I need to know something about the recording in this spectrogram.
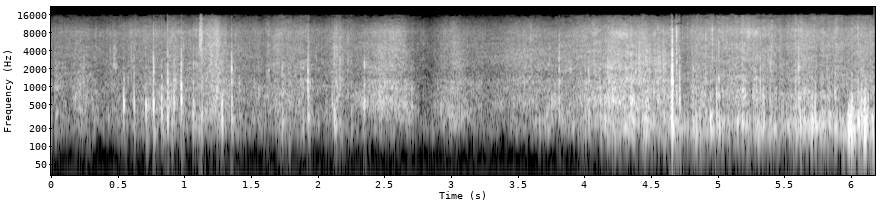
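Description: A hiker's footsteps on the trail: irregular scuffs and crunches mixed with clothing and handling rustle, a little louder in the second half, with one sharp click near the end.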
